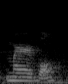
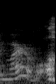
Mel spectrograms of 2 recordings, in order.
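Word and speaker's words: Maryville: her to Pro to pronounce marville because if she says Marvel I know she's really a Tennessean but if she says Mary de that's that's so that would be my test is is it really you Dolly s s how do you pronounce m a r y v i l l e and she'll say marble so but anyway that's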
